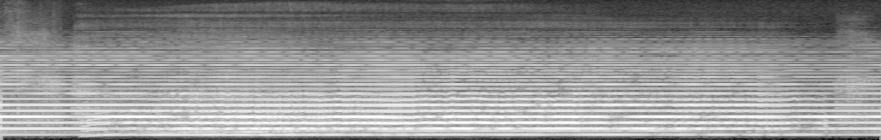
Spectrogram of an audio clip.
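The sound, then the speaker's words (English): A low, steady hummed note, the start of chanting the mantra Om, held for the full thirteen seconds, with a slight dip in pitch near the start, then an even, resonant drone with no talking. “We'll start just by humming the note.”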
